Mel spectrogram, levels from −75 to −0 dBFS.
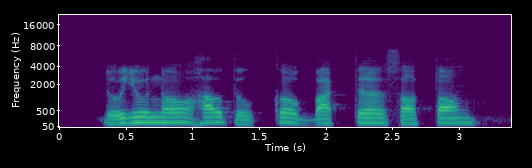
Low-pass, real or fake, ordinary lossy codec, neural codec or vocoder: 7.2 kHz; fake; none; codec, 16 kHz, 1.1 kbps, Voila-Tokenizer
